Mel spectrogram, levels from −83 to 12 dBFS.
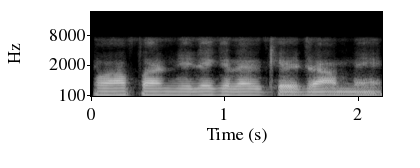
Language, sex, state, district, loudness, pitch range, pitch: Hindi, male, Maharashtra, Gondia, -16 LUFS, 115-125 Hz, 120 Hz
